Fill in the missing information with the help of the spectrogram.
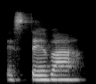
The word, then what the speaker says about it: Esteva: It's Desiree Esteva Cara. – Can you spell that, please? – Oh, yes, of course. It's D-E-D-E-S-I-R-E-E Esteva E-S-T-E-V-A Cara, C-A-R-A.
